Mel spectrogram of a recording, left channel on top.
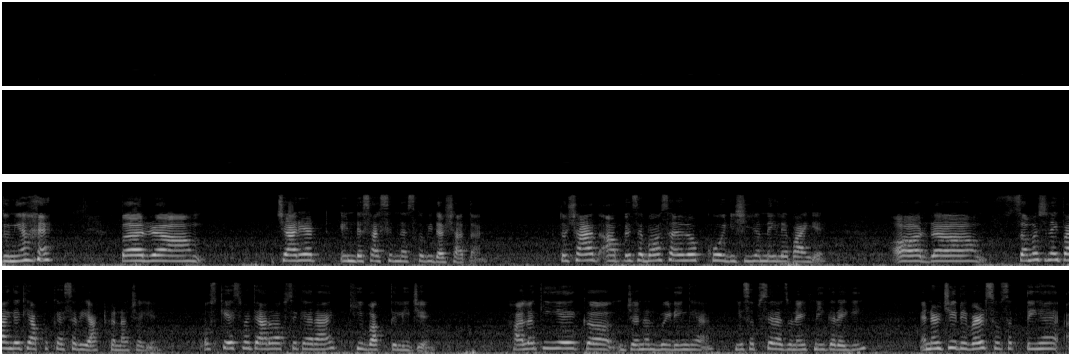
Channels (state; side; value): silent; left; 53 dB below the other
